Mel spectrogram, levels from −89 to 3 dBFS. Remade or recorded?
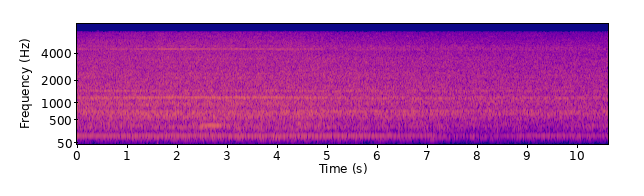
recorded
